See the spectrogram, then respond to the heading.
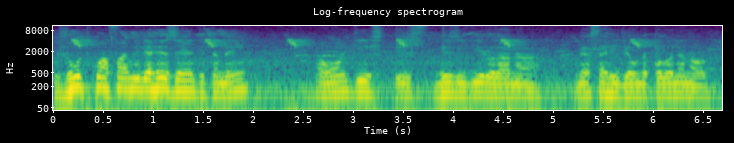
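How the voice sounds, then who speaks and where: Amid noticeable background noise and audible room echo, a man of medium pitch speaks at a moderate pace with ordinary pitch variation and long, frequent pauses. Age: 60s. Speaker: quilombola community member. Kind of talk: oral history interview.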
